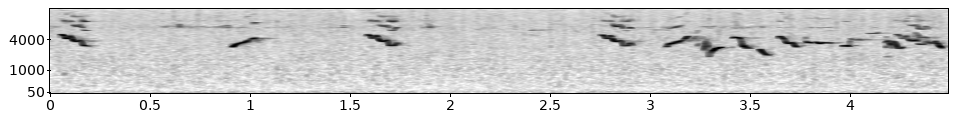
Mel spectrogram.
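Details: Lemon-bellied white-eye, used as a lure for trapping birds: well-spaced thin, descending chirps, then a busy, rapid stream of high, zigzagging twitter notes.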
